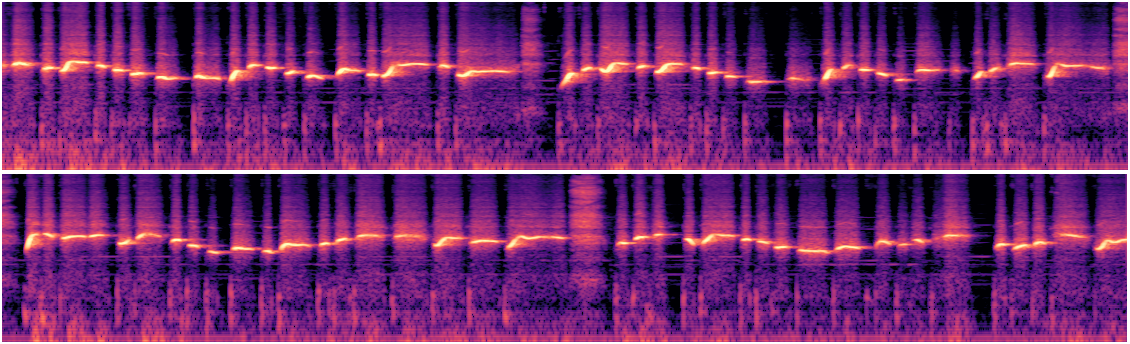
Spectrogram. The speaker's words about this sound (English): I'm going to just look up that train music that's always going on. I'll have him whistle that.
